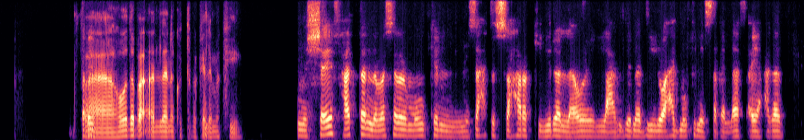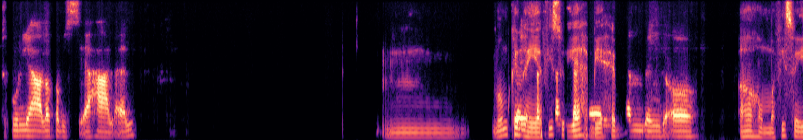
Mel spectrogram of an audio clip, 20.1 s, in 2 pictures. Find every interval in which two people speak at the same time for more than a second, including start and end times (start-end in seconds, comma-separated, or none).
16.5-17.9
